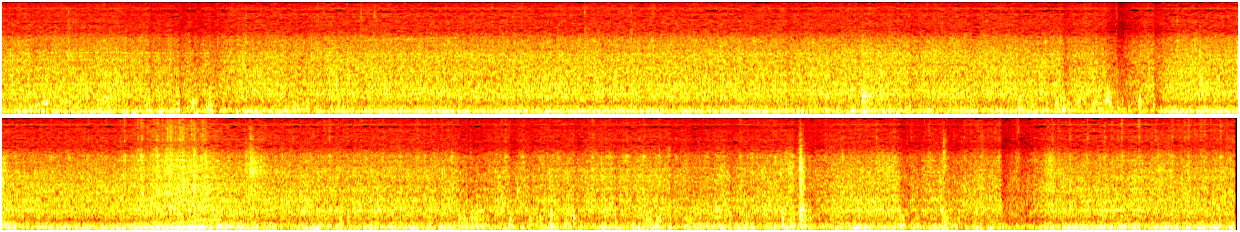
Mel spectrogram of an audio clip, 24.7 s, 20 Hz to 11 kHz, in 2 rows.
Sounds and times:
Idling: 0:00.0 - 0:24.7
Truck: 0:00.0 - 0:24.7.

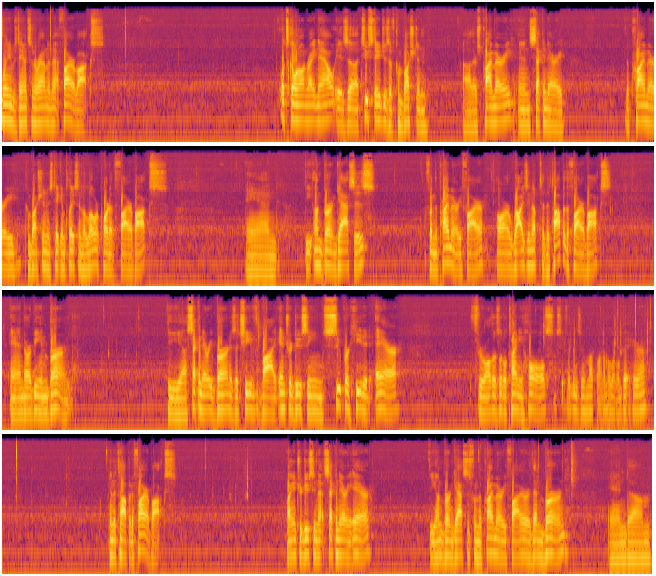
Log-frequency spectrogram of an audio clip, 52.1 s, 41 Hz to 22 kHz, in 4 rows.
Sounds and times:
Speech: 0:00.0 - 0:02.1, 0:05.5 - 0:08.6, 0:09.2 - 0:11.3, 0:12.4 - 0:16.4, 0:17.9 - 0:20.6, 0:21.5 - 0:25.3, 0:26.2 - 0:27.7, 0:29.4 - 0:34.1, 0:35.4 - 0:39.1, 0:41.2 - 0:42.7, 0:44.8 - 0:46.6, 0:47.7 - 0:50.6, 0:51.2 - 0:52.1.

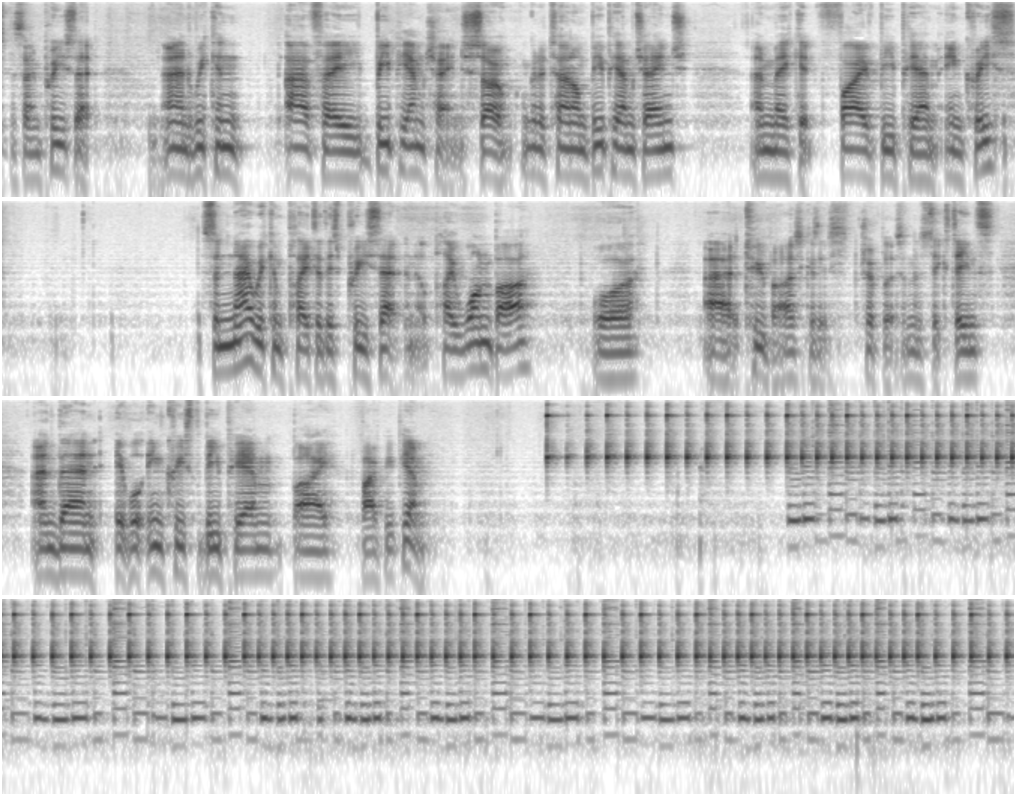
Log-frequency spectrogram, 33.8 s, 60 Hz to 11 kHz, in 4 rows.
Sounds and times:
Speech: 0:00.0 - 0:08.6, 0:10.1 - 0:20.5
Inside, small room: 0:00.0 - 0:33.7.

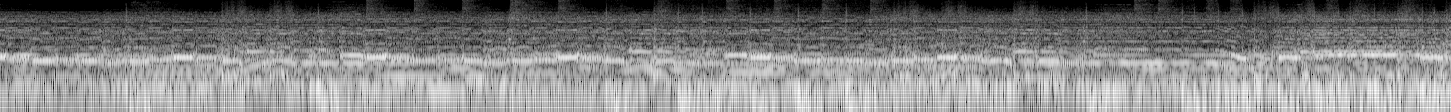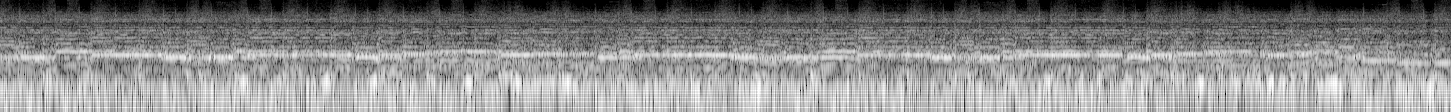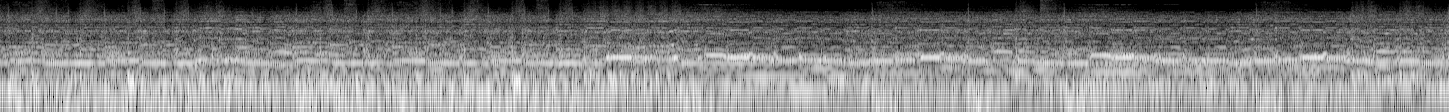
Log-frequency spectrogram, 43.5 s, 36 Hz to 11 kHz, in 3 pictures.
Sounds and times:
Electric guitar: 0:00.0 - 0:43.5
Strum: 0:00.2 - 0:43.5.

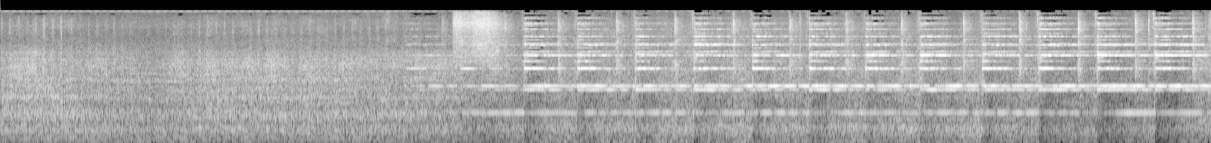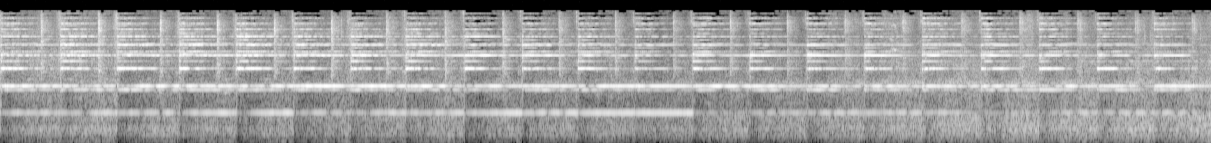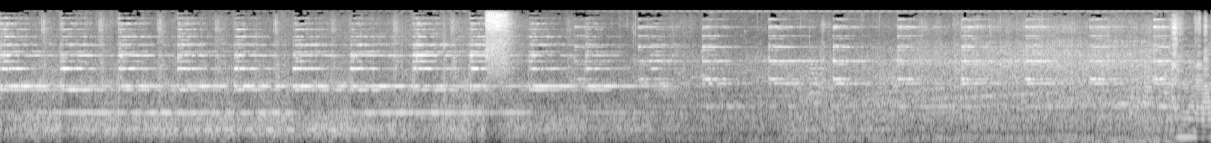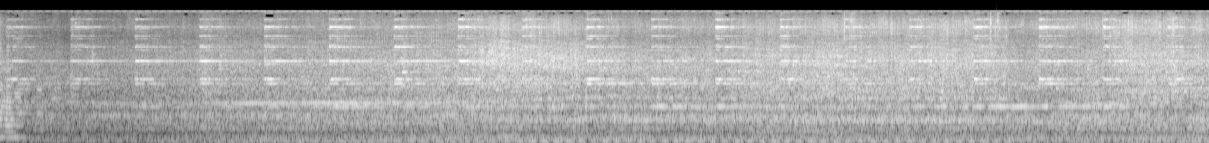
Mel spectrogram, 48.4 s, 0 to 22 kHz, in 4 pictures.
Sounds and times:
Railroad car, train wagon: 0:00.0 - 0:48.4
Train horn: 0:35.9 - 0:36.8.

